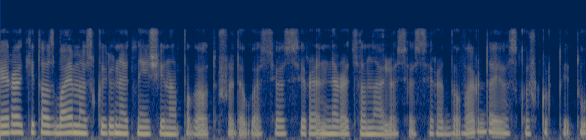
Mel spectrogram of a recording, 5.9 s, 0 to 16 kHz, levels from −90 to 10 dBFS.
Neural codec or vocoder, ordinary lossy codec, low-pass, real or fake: codec, 16 kHz, 8 kbps, FunCodec, trained on LibriTTS, 25 frames a second; MP3, 64 kbps; 7.2 kHz; fake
